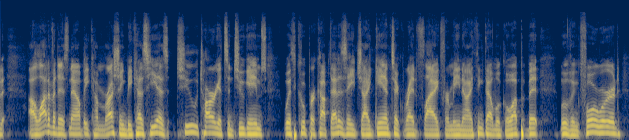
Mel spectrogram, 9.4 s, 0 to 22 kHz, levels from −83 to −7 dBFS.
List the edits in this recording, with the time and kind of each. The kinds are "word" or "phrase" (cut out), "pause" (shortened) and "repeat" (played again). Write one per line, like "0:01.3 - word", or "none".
none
